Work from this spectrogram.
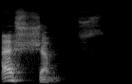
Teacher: we say the sheen with a shadda, and we ignore the lam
